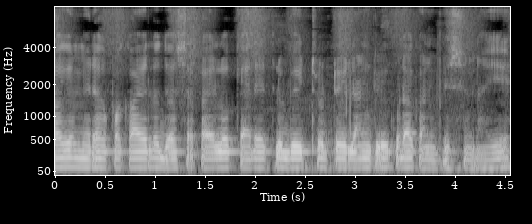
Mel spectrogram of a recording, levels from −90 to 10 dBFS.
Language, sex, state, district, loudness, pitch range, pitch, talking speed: Telugu, male, Andhra Pradesh, Sri Satya Sai, -15 LUFS, 100-105 Hz, 100 Hz, 105 wpm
